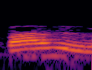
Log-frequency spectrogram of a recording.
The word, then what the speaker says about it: Bahu: Bahu like Yahoo.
